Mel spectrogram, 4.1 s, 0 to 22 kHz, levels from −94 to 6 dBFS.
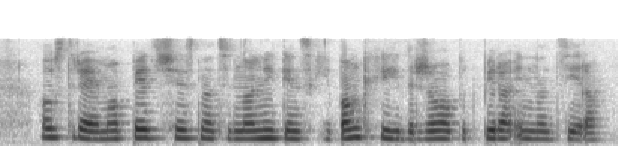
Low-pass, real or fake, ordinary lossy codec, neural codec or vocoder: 7.2 kHz; real; Opus, 64 kbps; none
